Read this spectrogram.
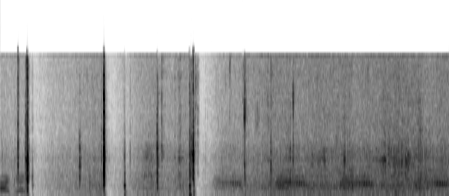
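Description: A wooden hive box knocks and scrapes as it is lifted.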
